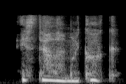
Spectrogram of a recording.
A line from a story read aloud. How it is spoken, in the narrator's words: Catalina, her eyes darting around the room, whispered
